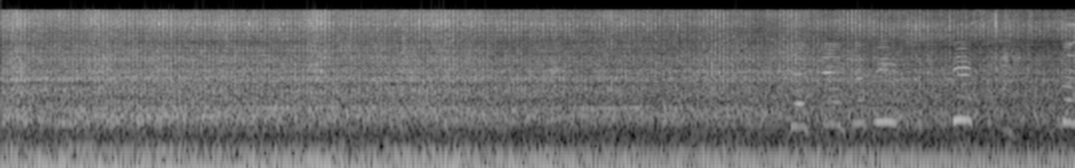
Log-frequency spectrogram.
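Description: Farm tractor's diesel engine running steadily under load while ploughing, a constant low hum. A few faint warbling pitched sounds come in near the end.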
